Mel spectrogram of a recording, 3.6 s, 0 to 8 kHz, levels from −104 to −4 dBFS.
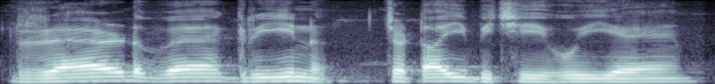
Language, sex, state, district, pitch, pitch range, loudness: Hindi, male, Uttar Pradesh, Shamli, 120 Hz, 110-125 Hz, -14 LUFS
